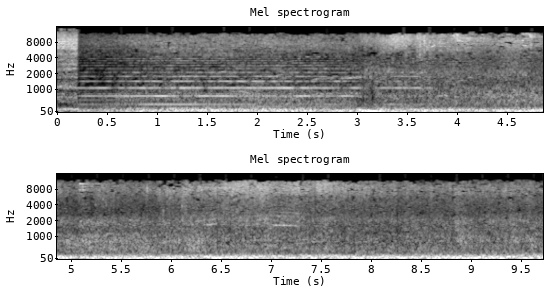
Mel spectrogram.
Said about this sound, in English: this cruise ship that crashed into a Venice harbour. Terrified onlookers are forced to flee because the cruise ship, as it was coming into dock, just didn't stop and it kept going.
